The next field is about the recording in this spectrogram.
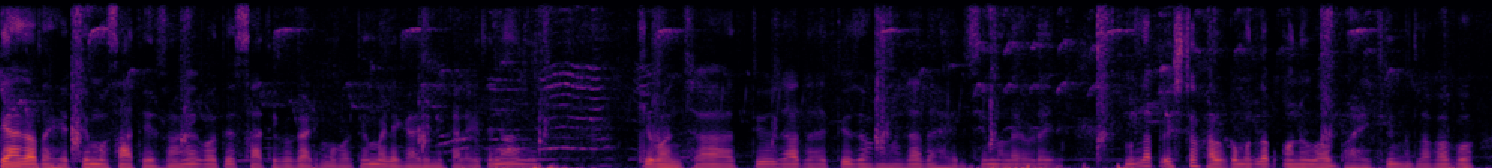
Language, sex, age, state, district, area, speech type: Nepali, male, 18-30, West Bengal, Alipurduar, rural, spontaneous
